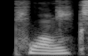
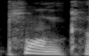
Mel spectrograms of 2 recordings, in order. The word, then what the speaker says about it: Planck: Now, the smallest possible area, according to physics, that you can have is something called the Planck square. Mm-hmm. I use the term Planck, not Planck, because he's German.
